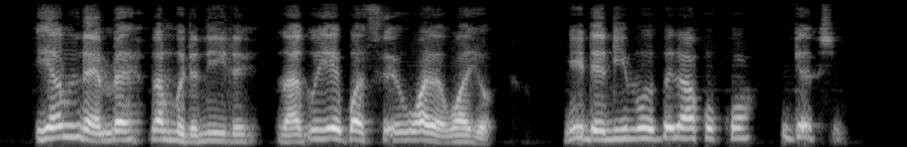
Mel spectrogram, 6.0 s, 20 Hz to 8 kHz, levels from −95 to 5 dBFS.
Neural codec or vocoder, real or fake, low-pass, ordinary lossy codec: codec, 16 kHz, 1 kbps, FunCodec, trained on LibriTTS, 50 frames a second; fake; 7.2 kHz; none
